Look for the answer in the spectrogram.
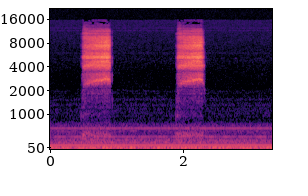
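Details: Nestling barn owls, wild, playing with a living rat in the nest before killing it; two loud hoarse hisses, each about 0.4 seconds, some 1.4 seconds apart, against a low steady hum.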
